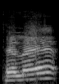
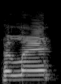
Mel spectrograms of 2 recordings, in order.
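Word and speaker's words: Pelé: pile going on yeah Pele Pele however you want to pronounce it I think it's more like Pele uh in uh his homeland uh he recently passed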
